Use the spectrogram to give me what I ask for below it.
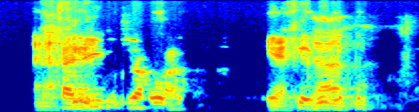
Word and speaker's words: Khalil Gibran: Now here's another famous statement from how to pronounce his name? Do you know him? Khalil Gibran. Khalil Gibran.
